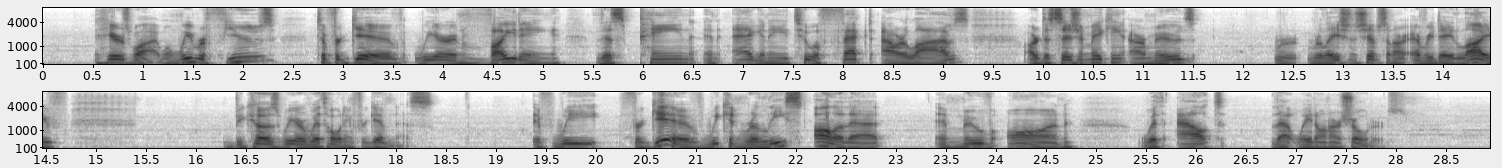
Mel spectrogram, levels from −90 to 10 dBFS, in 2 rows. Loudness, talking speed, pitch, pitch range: -17 LUFS, 110 wpm, 110 Hz, 100-125 Hz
